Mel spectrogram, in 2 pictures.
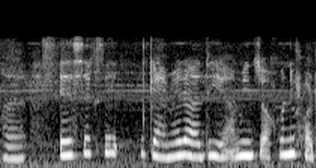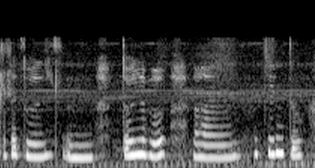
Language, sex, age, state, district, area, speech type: Bengali, female, 18-30, West Bengal, Uttar Dinajpur, urban, spontaneous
